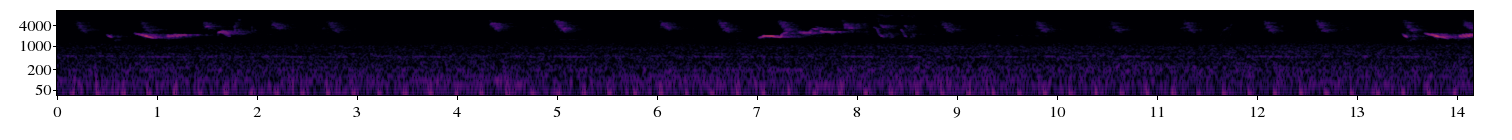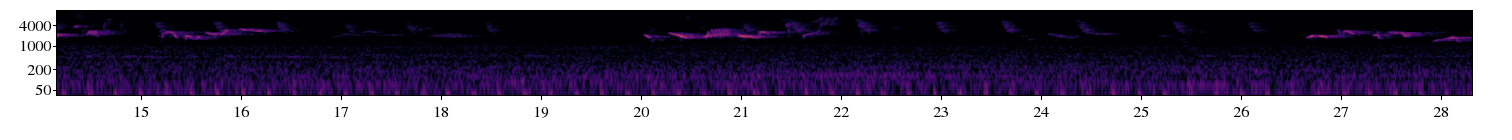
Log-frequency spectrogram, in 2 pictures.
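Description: Birds calling: a steady run of short high chirps about twice a second, with a louder warbling phrase every six or seven seconds.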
